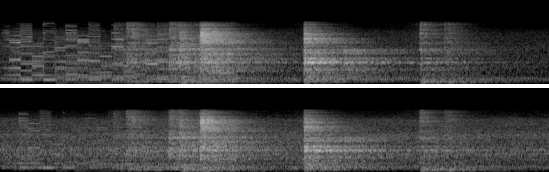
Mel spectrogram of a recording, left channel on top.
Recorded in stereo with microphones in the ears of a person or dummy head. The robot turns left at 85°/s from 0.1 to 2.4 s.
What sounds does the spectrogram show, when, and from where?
1.1 s chopping: 65° right (ahead or behind), 1.3 m; by 4.6 s 10° left (ahead or behind), 1.3 m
